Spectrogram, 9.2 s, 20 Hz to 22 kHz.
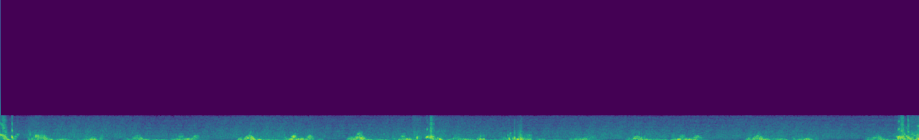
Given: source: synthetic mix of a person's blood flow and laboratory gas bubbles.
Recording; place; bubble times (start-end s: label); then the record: Doppler ultrasound of blood flow; precordium
0.00-0.20 s: bubbles
0.27-0.45 s: bubbles
4.12-4.21 s: bubbles
4.24-4.47 s: bubbles
4.62-5.03 s: bubbles
5.06-5.33 s: bubbles
8.93-9.20 s: bubbles
From the record:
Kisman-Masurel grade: 223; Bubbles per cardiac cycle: several, 3 to 8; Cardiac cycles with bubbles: 10 to 50%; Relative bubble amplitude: loud (0.450 to 0.775); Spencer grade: 2 (many but less than half of the cardiac periods contain bubble signals, singularly or in groups); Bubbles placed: only in the low amplitude regions of the cardiac cycle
